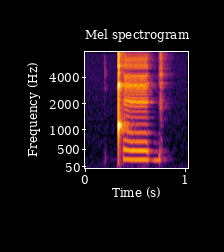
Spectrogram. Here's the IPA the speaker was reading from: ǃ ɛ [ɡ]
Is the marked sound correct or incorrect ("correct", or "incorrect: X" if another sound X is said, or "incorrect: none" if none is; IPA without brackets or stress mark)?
correct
